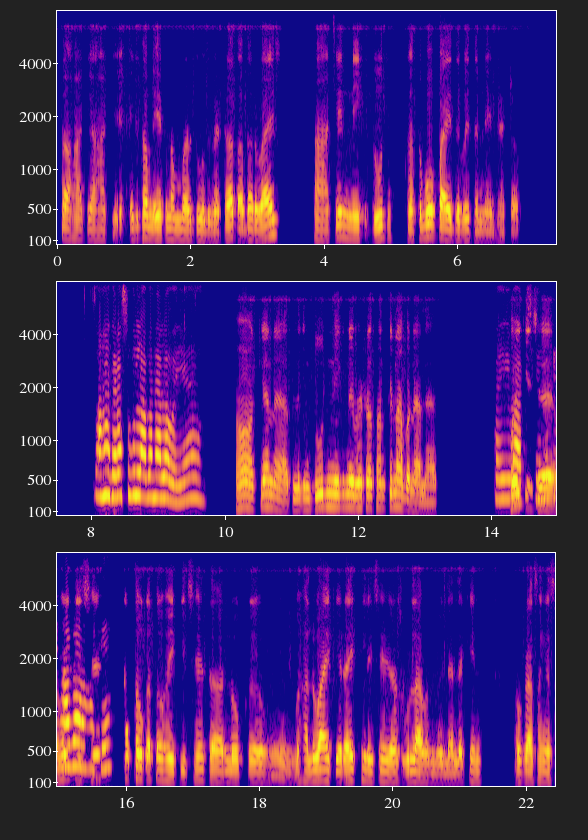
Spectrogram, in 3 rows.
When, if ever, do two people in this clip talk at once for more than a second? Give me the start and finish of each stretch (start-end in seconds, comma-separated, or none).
14.3-15.6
